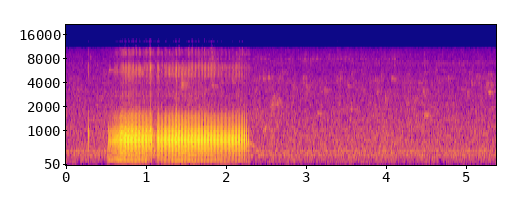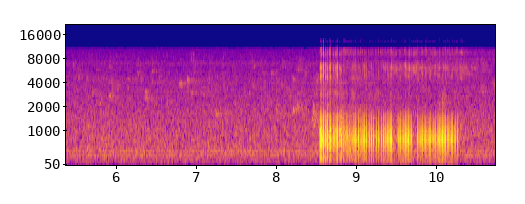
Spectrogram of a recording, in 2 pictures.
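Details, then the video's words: Lucky, a female pet dog, snoring while asleep: two rattling, vibrating snore breaths almost two seconds long, about six seconds apart, with a quiet hiss between them. "My Dog Lucky Snoring When She Is Sleeping"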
